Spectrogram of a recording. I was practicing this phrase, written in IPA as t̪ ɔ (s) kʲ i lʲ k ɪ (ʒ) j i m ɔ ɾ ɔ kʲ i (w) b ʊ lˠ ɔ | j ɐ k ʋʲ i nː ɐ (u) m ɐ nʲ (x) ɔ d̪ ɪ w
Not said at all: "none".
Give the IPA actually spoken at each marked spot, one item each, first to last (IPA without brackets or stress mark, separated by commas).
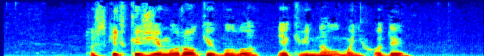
s, ʒ, w, u, x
